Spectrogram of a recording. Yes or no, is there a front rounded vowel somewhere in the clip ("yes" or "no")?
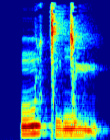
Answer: yes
